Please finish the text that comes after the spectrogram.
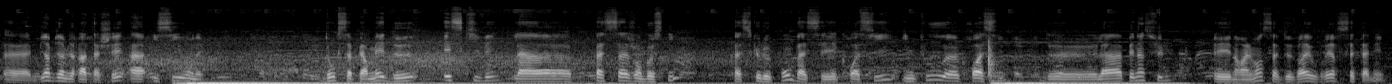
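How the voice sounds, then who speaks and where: A man from France jokes along in a relaxed travel video, slipping into a mock-formal storytelling tone. His pitch is ordinary, and music is clearly heard behind his voice. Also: moderate pace. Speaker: travel companion. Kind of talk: casual travel vlog chat.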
